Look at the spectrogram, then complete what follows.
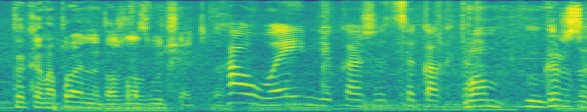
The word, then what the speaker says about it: Huawei: Huawei, мне кажется, как-то. Вам кажется Huawei? Да. Huawei. Huawei. Huawei. Huawei. Huawei. Huawei. Huawei. Huawei. Вариант. Вот правильный ответ. Huawei.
